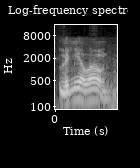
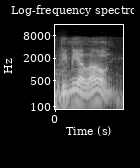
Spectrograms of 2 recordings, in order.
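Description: The two takes are said the same way.

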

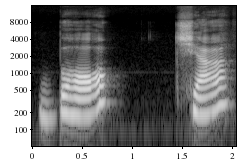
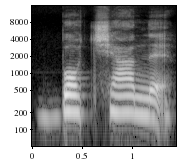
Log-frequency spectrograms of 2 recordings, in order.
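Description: First: "Bociany" in three loud, slow beats, Bo, cia, ny; split into syllables. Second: Said in the usual way. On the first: Shown as a demonstration. Teacher dividing for children, "Bociany" slowly as Bo, cia, ny. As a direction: stretch and separate each syllable of "Bociany" with pauses. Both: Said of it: "Dzielimy na sylaby".

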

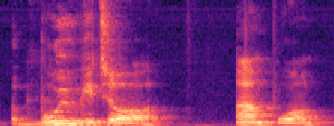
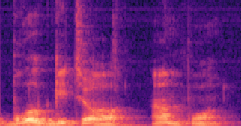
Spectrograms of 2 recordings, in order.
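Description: First: Blug said as Bloog; long oo in Blug, before guitar; German-style Blug. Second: Short vowel in Blug; English-style Blug. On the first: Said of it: "I think it's a Blue guitar". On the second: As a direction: Blug anglicised, before guitar. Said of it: "as they say in England". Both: Shown as a demonstration.

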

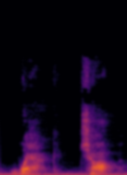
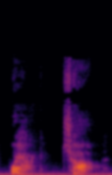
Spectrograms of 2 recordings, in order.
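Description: Both takes have the same delivery.

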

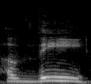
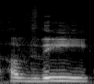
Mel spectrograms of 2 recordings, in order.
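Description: No difference in how they are said.

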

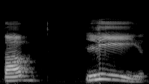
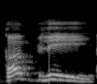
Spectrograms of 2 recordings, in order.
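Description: First: Slow قبلي as "qab ... lii"; split into syllables. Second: Said in the usual way. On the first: Shown as a demonstration. Teacher sounds out the word for pupils, slowly split. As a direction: pause in قبلي after "qab", then long "ii". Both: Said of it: "مقطع ساكن وهنا مد بالياء".

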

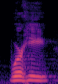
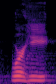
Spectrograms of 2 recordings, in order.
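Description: Both takes have the same delivery.

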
